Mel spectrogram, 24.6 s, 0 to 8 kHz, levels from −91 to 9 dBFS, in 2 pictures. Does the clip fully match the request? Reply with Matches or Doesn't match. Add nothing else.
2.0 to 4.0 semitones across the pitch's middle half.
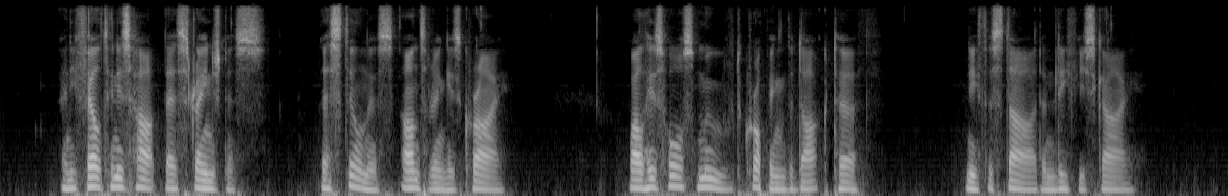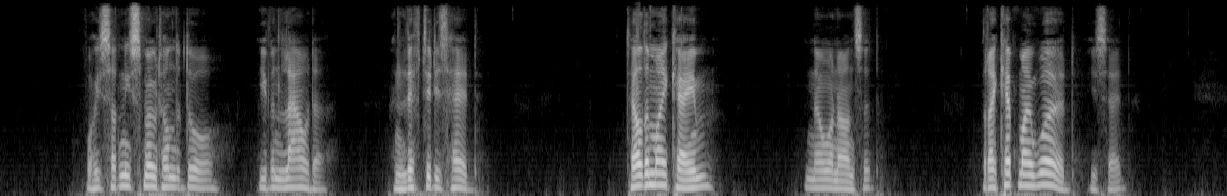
Doesn't match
